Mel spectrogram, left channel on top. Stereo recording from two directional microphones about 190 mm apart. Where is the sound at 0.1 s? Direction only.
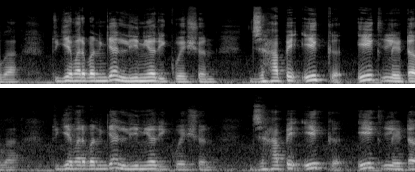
60° left (ahead or behind).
